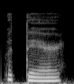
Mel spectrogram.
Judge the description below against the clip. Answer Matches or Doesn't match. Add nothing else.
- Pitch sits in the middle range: Matches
